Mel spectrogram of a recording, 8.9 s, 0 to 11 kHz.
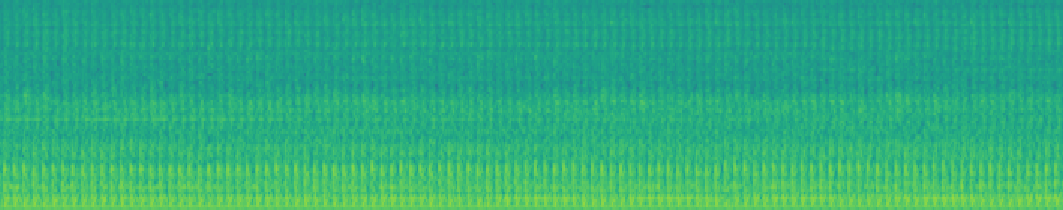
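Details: John Deere LT150 with swapped-in 15 HP Kohler engine, no choke, after fuel pump primed: harsh rapid sharp popping bark at steady speed, far louder than normal; exhaust leak at overlong exhaust studs, later redone.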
